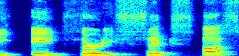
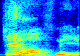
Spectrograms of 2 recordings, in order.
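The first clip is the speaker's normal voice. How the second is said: higher, half-hearted replay of the angry shout; remembered snap; 10 semitones higher than usual. Retold or imitated. Dad recalling what he yelled at his wife, a higher, half-hearted snap. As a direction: toss it off as a rueful echo. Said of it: "I still remember".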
